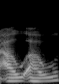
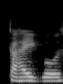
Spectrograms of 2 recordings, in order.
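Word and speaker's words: 会合: Kanji au dengan au ini kalau dijejerkan ya, bacanya bukan au au tetapi cara bacanya adalah menjadi ongyominya ya. Kaigo suru.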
